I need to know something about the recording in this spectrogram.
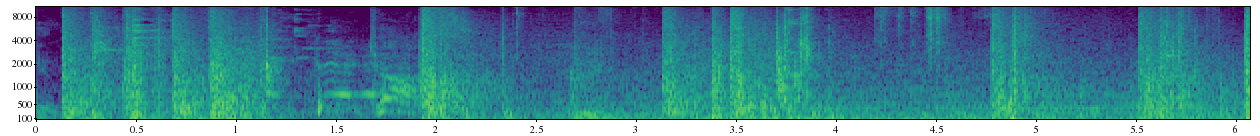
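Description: Handgun gunfire in film sound design: a long, rapid, irregular volley of loud shots in quick succession.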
